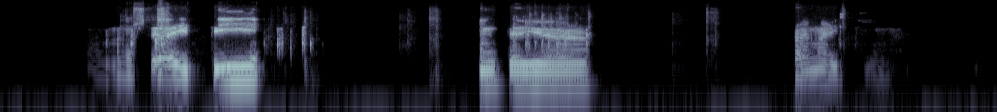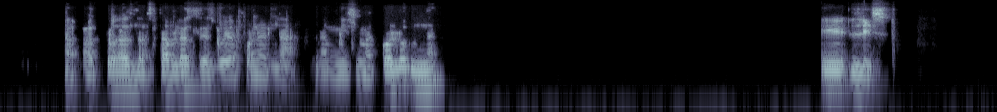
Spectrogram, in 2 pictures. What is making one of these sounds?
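A man speaks calmly into a microphone, heard as if over an online call.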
